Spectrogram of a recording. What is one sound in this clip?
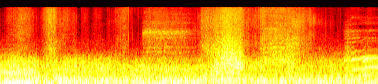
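A car engine hums as the car drives along a road.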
